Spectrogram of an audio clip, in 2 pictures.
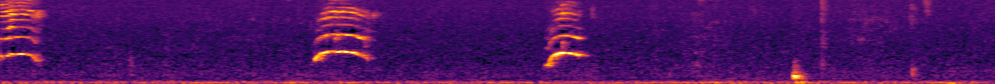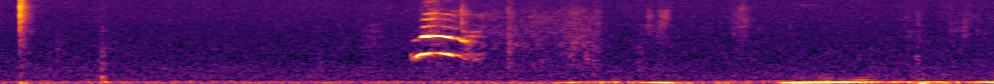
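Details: Kitten-and-mother play session indoors with Shelby, an estimated two-year-old rescued cat; four high arched meows at irregular intervals over a quiet room hum, with a few sharp clicks and a low rumble near the end.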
